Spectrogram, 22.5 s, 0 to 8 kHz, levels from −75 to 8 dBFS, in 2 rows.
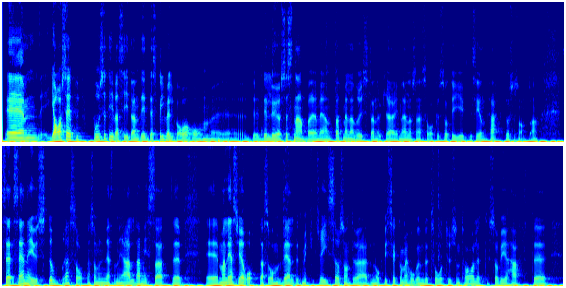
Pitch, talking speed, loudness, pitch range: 100 Hz, 170 wpm, -35 LUFS, 90-120 Hz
